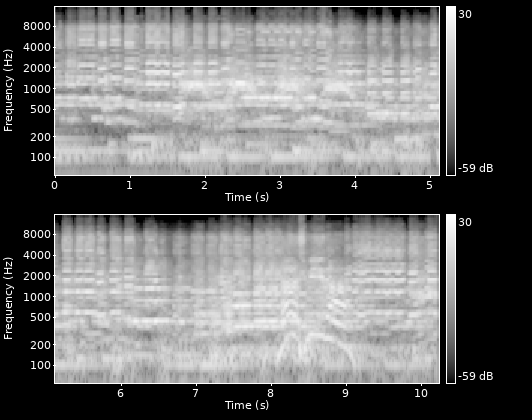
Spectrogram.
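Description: Andean folk orchestra led by saxophones playing a huaylarsh: a lively run of held reed notes over a steady beat.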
